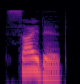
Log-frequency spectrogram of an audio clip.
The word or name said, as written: sited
